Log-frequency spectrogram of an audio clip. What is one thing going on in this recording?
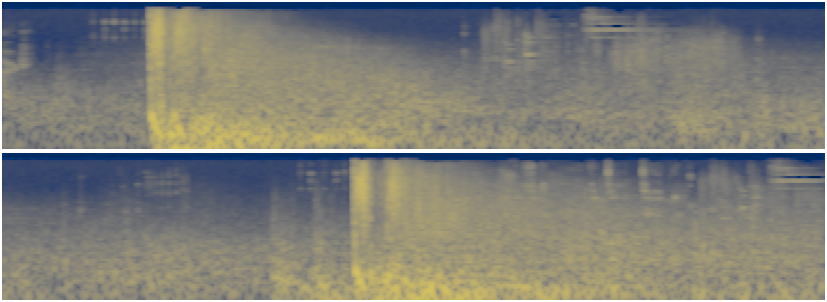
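Heavy naval guns fire with loud booming blasts that rumble away.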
